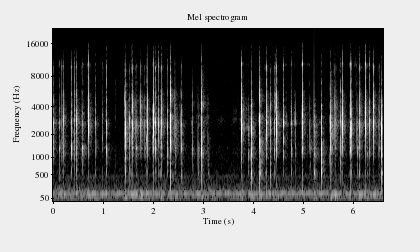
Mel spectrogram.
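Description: Fingertips of both hands type on a full-size CYBERBOARD R3 mechanical keyboard with an aluminum case, plastic keycaps and Holy Panda switches. Bursts of rapid, bright, clicky keystrokes come in quick runs, separated by two short pauses. Each tap is sharp and dies away almost instantly over a faint low hum.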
